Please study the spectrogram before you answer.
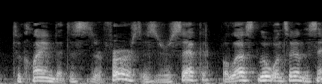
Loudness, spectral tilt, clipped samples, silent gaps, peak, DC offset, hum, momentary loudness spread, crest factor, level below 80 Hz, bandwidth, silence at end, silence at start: -15 LUFS; -6 dB/octave; under 0.1%; none; 0 dBFS; under 0.1%; none; 10 LU; 14 dB; -38 dBFS; 8 kHz; 0 s; 0 s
